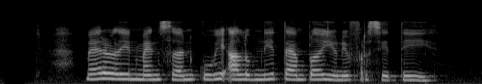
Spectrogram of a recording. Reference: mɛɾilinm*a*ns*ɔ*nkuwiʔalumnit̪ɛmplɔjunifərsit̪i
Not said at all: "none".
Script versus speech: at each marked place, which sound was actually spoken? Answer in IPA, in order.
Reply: ɛ, ɔ

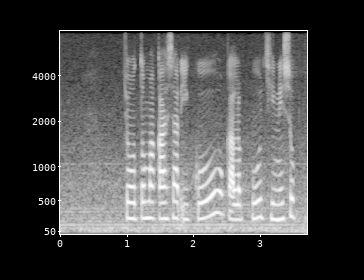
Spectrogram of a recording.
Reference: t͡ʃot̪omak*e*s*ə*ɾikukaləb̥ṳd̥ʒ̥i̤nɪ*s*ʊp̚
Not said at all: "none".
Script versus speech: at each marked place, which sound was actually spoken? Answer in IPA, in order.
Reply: a, a, s

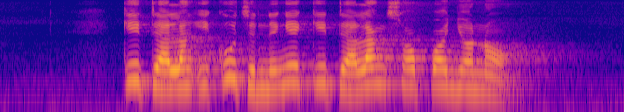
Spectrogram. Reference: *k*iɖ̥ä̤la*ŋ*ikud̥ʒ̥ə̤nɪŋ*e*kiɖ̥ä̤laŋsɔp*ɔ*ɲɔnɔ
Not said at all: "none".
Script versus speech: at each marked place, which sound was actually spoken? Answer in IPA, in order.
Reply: k, ŋ, e, ɔ

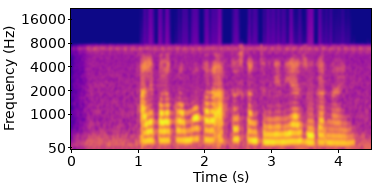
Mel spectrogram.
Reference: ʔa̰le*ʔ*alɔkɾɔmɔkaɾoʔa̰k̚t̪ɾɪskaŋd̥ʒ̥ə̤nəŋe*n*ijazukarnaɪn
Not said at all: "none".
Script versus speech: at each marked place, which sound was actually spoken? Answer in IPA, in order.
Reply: p, n

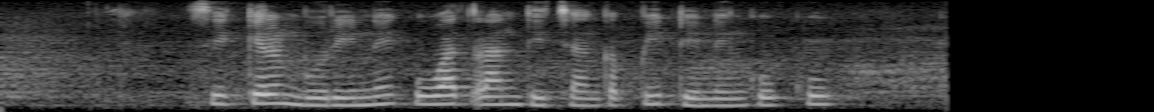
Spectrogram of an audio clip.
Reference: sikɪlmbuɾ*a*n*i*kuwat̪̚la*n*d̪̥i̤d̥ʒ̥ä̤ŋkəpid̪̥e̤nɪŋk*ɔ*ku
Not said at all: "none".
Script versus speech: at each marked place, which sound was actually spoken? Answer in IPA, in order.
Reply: i, e, n, u

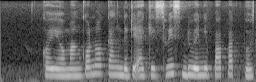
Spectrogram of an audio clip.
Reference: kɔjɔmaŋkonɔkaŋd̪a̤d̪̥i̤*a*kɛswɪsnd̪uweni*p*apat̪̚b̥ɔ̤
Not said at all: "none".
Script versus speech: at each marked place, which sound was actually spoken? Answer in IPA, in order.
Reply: a, p

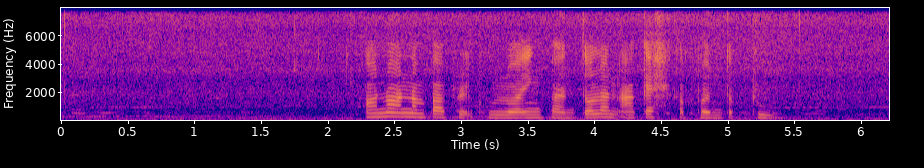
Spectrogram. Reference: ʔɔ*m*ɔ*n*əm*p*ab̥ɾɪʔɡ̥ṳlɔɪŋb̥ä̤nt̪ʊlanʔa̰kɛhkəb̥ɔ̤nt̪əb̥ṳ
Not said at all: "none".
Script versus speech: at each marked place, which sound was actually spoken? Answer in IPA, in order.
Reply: n, n, p

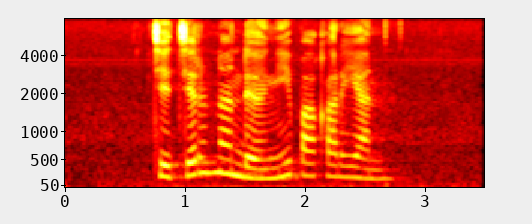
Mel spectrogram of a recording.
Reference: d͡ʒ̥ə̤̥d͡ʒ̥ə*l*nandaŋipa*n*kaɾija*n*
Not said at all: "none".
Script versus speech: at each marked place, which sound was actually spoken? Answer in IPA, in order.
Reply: r, none, n

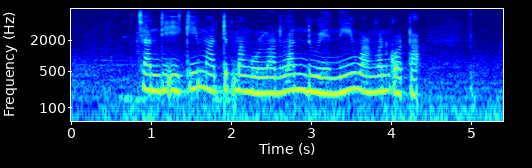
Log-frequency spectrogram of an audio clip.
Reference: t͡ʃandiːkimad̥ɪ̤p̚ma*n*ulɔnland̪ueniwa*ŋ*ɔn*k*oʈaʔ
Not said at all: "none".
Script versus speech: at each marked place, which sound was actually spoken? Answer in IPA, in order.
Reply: ŋ, ŋ, k

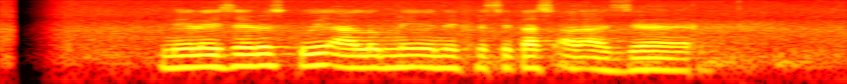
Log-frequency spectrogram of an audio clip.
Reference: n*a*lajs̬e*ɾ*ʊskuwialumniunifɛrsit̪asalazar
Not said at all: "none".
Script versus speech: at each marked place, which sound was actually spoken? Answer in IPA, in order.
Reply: i, ɾ

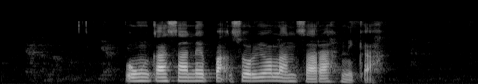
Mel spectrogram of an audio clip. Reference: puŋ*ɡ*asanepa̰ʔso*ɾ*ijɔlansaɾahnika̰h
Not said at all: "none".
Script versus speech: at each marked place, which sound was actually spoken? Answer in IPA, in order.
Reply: k, ɾ

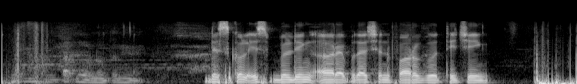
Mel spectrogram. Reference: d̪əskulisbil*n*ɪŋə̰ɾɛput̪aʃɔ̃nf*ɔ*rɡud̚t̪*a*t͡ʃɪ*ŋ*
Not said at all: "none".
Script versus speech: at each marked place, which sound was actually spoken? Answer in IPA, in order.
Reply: d, ɔ, i, ŋ

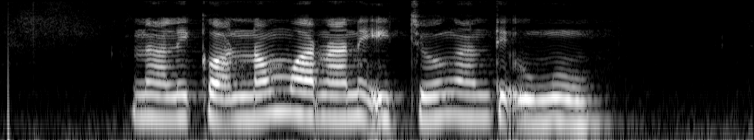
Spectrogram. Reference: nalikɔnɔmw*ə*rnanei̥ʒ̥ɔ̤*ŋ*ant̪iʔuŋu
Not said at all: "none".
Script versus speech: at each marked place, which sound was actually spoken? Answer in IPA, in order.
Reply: a, ŋ

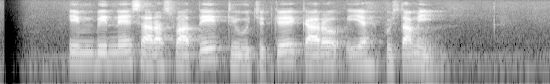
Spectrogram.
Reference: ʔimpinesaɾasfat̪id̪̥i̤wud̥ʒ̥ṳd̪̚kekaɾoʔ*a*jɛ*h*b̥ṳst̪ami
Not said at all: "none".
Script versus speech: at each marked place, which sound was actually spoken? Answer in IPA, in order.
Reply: i, h

